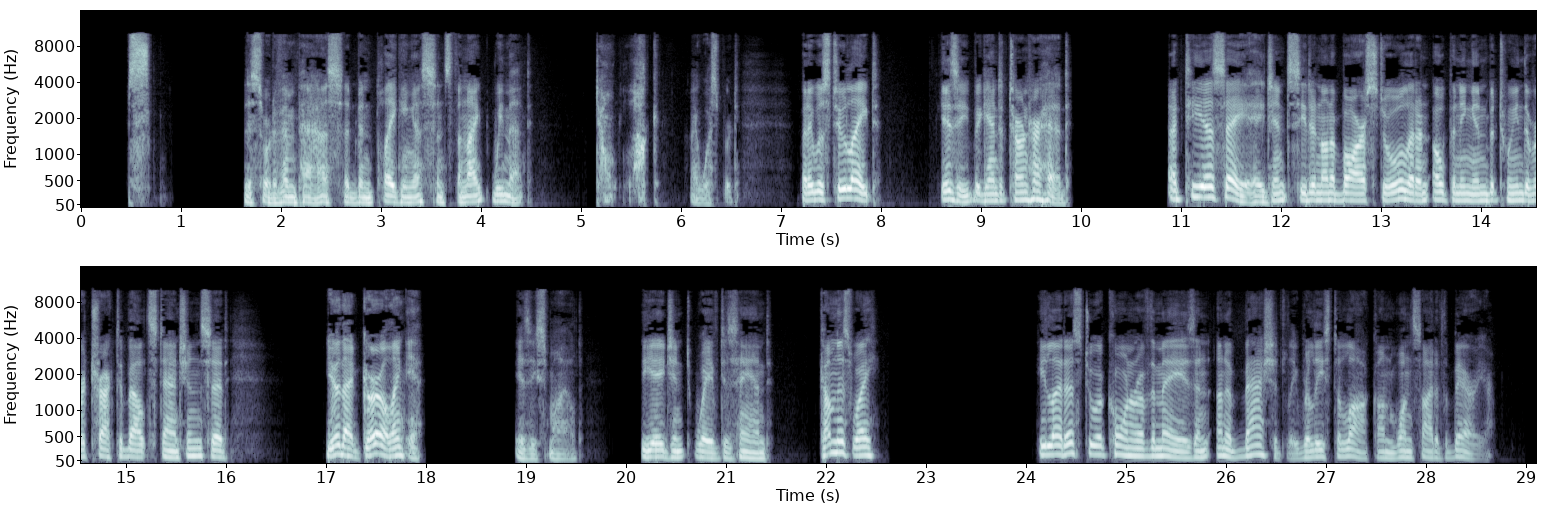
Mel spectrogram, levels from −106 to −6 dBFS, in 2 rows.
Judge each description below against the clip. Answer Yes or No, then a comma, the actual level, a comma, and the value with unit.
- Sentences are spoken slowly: No, average, 165 wpm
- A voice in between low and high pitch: No, low, 120 Hz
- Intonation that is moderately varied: No, wide, 6.5 semitones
